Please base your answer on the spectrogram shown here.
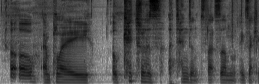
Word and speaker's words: Oketra's Attendant: And play Oketra's Attendant. That's exactly how you pronounce it as well. Oketra's Attendant.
